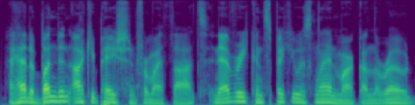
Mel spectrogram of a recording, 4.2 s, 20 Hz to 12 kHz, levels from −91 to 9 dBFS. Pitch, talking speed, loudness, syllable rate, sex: 110 Hz, 200 wpm, -20 LUFS, 6.1 syllables/s, male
